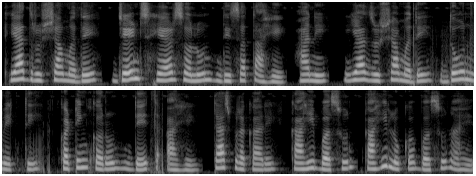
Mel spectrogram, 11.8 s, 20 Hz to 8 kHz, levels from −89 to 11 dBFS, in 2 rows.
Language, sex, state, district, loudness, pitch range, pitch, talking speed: Marathi, female, Maharashtra, Nagpur, -28 LUFS, 205-245 Hz, 220 Hz, 120 wpm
